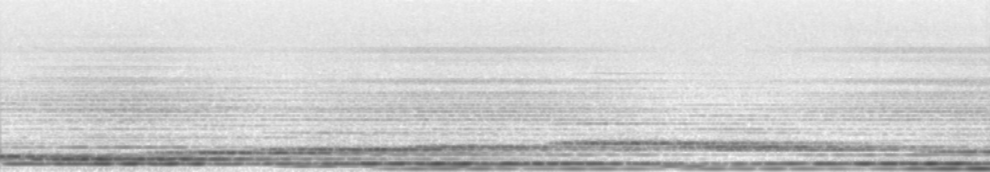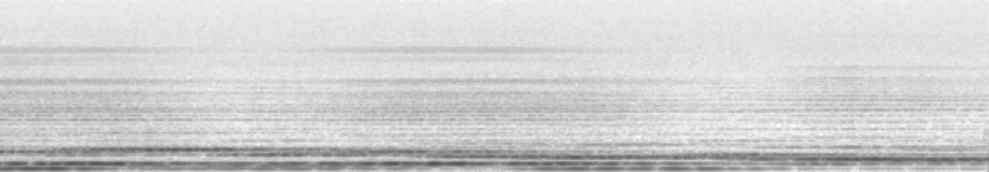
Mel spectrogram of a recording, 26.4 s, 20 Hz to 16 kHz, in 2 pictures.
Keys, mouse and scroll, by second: 0.5 click, 3.6 click, 7.3 middle click, 8.6 F4, 9.1 middle click, 10.6 alt+middle click, 11.9 middle click, 12.4 alt+middle click, 15.5 middle click, 16.9 alt+middle click, 19.1 middle click, 21.4 middle click, 24.0 click, 25.0 middle click.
